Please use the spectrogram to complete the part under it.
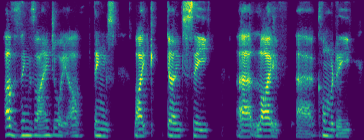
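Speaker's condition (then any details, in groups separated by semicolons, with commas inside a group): Cerebral palsy; from birth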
